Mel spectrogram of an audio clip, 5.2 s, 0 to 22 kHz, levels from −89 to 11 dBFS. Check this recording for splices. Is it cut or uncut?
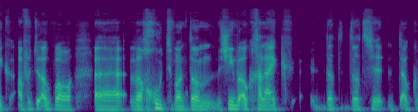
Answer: cut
